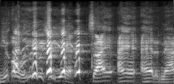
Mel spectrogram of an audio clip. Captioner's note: laughs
